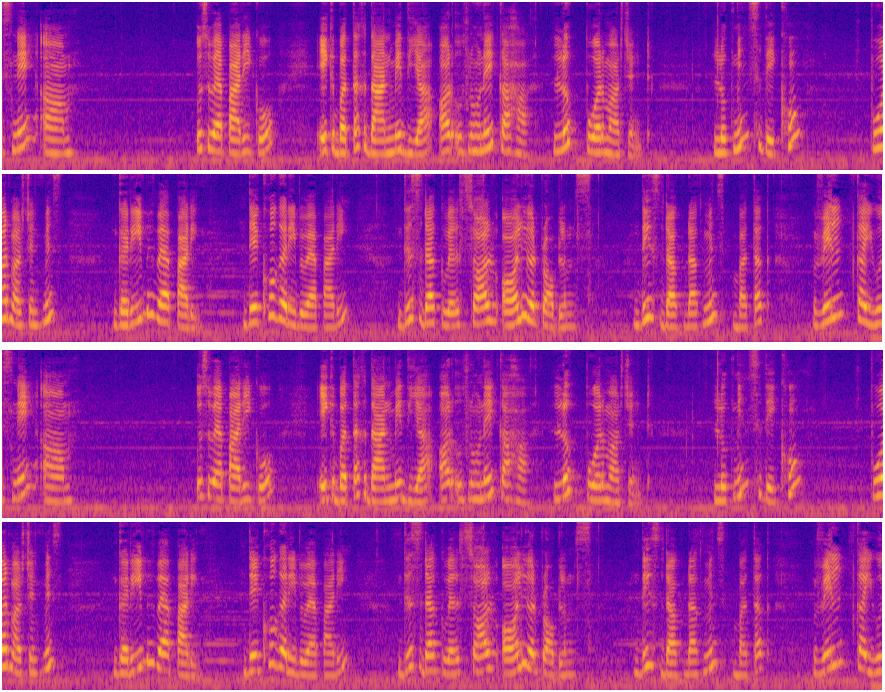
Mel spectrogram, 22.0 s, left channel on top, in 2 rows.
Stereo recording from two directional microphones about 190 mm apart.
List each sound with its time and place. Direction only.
0.1 s a woman's voice: 35° left (ahead or behind)
2.4 s a woman's voice: 35° left (ahead or behind)
9.4 s a woman's voice: 40° left (ahead or behind)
